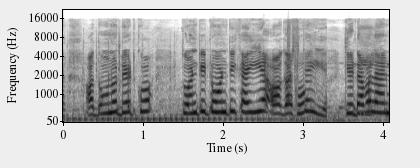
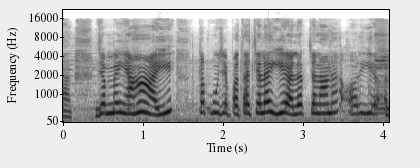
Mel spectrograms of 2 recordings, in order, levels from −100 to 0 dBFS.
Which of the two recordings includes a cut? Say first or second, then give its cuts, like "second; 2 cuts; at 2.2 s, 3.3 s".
first; 1 cut; at 2.9 s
